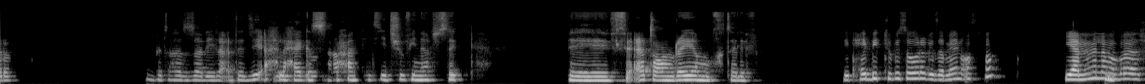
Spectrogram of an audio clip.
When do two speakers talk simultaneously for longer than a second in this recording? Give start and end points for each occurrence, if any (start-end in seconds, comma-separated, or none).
none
